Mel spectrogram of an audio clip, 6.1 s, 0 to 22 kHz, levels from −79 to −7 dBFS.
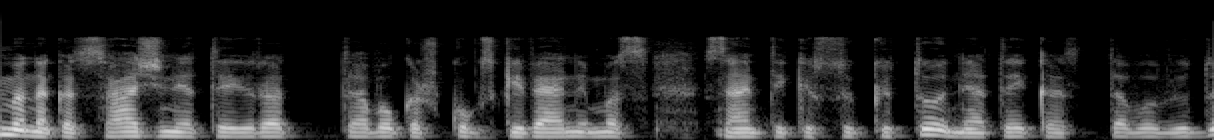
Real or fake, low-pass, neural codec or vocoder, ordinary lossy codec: real; 7.2 kHz; none; Opus, 64 kbps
